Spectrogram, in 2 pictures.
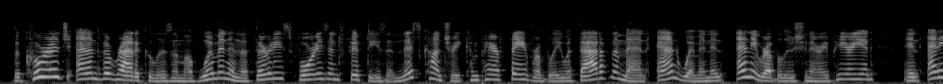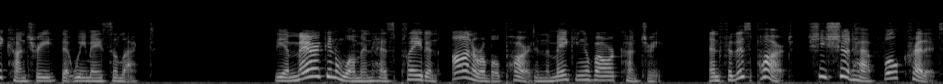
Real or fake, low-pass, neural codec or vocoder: fake; 7.2 kHz; codec, 16 kHz, 16 kbps, FreqCodec, larger model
